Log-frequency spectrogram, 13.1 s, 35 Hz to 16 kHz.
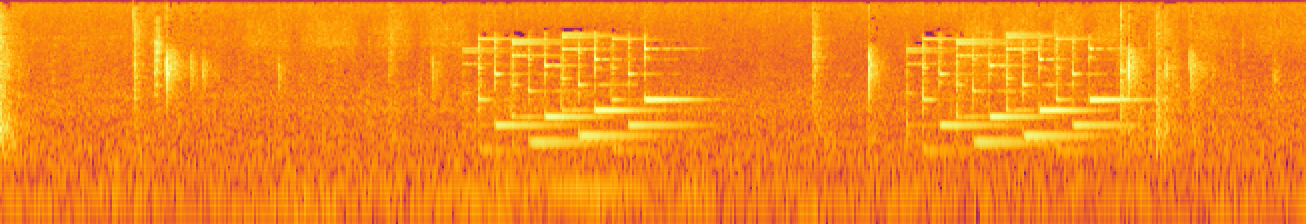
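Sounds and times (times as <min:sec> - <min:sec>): marimba-like mallet melody: 0:04.8 - 0:07.2, 0:09.1 - 0:11.4.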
